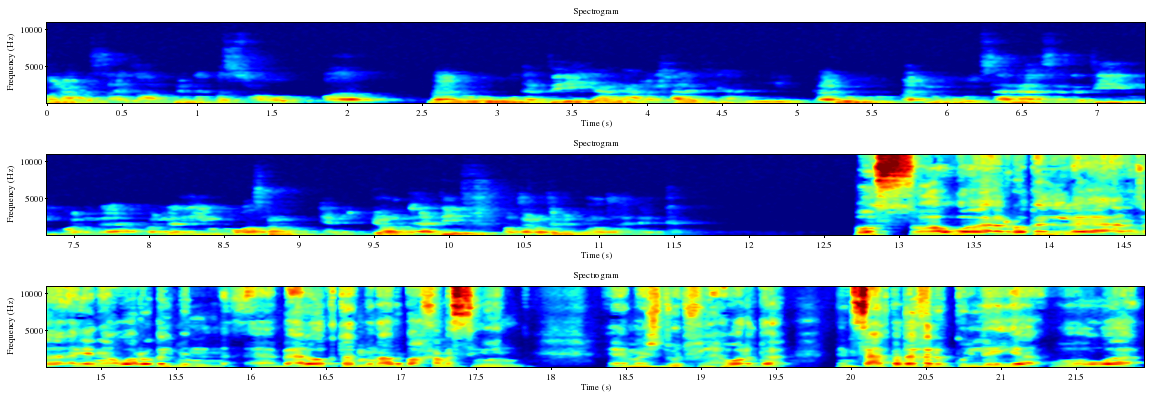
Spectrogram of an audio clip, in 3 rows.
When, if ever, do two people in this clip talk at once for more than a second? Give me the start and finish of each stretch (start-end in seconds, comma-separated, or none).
none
